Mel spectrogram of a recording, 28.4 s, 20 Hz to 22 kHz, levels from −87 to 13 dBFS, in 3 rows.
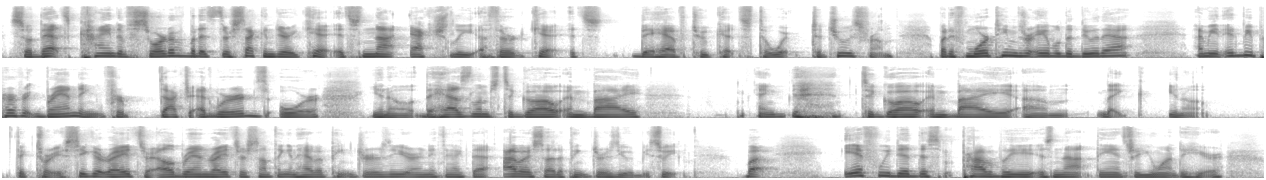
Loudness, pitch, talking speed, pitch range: -23 LUFS, 145 Hz, 225 wpm, 135-165 Hz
